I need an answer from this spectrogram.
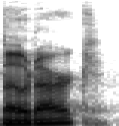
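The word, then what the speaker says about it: Bois d'Arc: Well, it's like that town in Missouri that's called Boy Dark. Boy Dark. – Well, it's pronounced B-O-I-S. – Don't you say it Bodark? – Or Bodark.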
